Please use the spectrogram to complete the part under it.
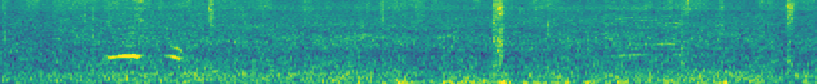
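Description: Sea waves wash steadily onto the sandy shore at Mahuva. The surf makes a continuous broadband roar, mixed with wind buffeting the microphone.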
